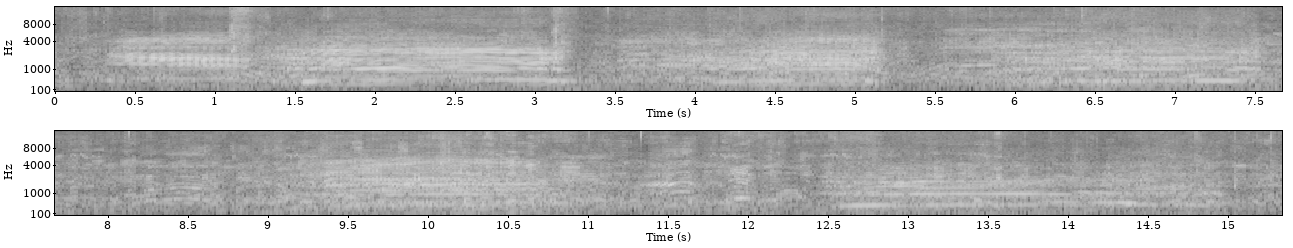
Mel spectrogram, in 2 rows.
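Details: Sahiwal calves and cattle at a livestock market in Pabna, Bangladesh, 12 May 2025; four long, resonant moos, each lasting about two seconds and spaced roughly every four seconds, with market crowd noise throughout.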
